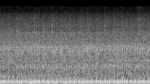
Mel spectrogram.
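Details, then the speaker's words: 1986 Yamaha FZX700S Fazer inline-four with stock exhaust, new plugs, adjusted float levels and correct timing, cold after about a minute of running: fast, even exhaust pulses with no skips, not lean or rich, running correctly. "this is what they're supposed to sound like when every cylinder aspiring every time it's supposed to it's not missing it's not lean it's not rich"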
